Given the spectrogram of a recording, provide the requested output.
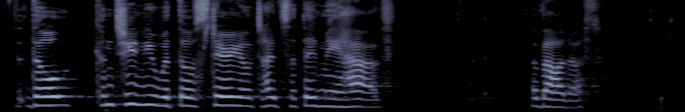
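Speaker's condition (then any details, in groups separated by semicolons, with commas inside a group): Cerebral palsy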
